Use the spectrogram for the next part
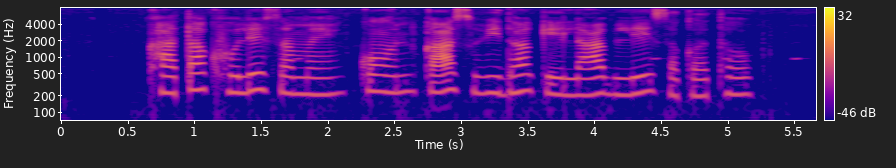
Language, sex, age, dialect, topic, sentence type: Chhattisgarhi, female, 18-24, Northern/Bhandar, banking, question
